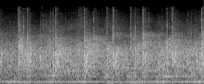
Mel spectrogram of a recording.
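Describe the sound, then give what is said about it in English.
A crowd applauds steadily for the team at the Wildcat and the West Genesee Marching Band, a dense wash of many hands clapping at once, fairly loud and continuous, with no voices standing out above it. “And can you please, one more time, give them a round of applause to show them some love that they deserve.”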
